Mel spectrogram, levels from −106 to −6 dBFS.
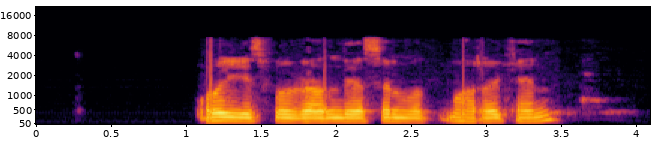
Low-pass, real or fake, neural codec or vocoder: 7.2 kHz; fake; codec, 16 kHz, 8 kbps, FreqCodec, larger model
